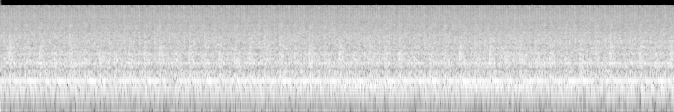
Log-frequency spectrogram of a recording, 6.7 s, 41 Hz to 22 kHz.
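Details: Timing chain rattle at idle on a VW Golf VR6 2.9, 103,000 km: fast, uneven metallic rustling over the engine, like a rubbing chain; the noise grew louder after the owner replaced the upper hydraulic chain tensioner. Cause suspected, not confirmed.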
